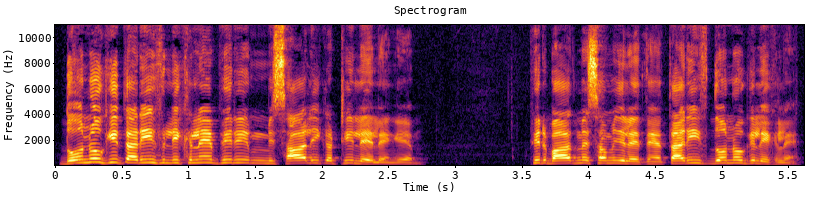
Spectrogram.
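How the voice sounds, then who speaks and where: Slowly repeating definitions so students can take dictation, this male recitation teacher asks questions and then supplies the answers. His voice sits high with a fairly bright tone.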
